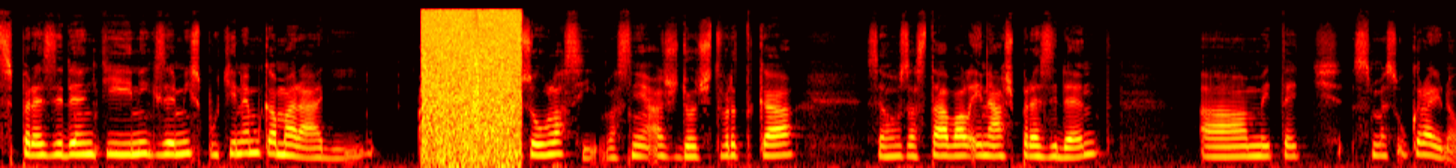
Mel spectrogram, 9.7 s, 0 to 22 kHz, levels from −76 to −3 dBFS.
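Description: From 2.81 to 3.47 s the speech is swamped by a burst of loud, harsh broadband noise lasting about two thirds of a second. The fault is samples built from the wrong bytes: each sample's bytes were assembled in the wrong order or with a one-byte offset, so the rapidly fluctuating low-order bits took the place of the most significant ones.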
